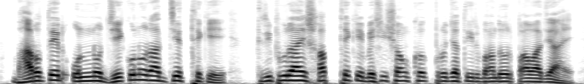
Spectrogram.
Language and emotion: Bengali, neutral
